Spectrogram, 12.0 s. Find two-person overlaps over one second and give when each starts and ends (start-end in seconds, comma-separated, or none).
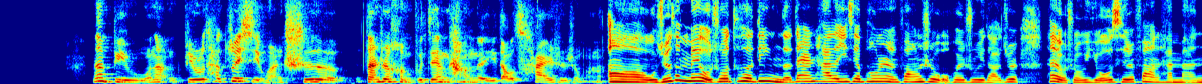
none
